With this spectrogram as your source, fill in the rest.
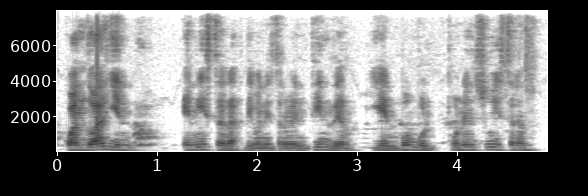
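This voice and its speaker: A man's voice: mid-range voice, fairly even intonation, fairly quick, darkish tone. Joking Mexican man in casual banter. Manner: joking, swearing, laughs often. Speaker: podcast co-host. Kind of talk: casual chat reviewing dating profiles.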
